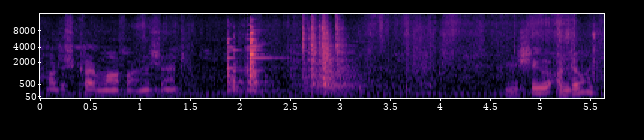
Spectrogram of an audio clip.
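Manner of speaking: talking around a pencil held in the teeth; words muffled by a pencil between the lips; pencil in mouth. Real, not acted. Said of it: "Talking with a pencil in my mouth again".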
